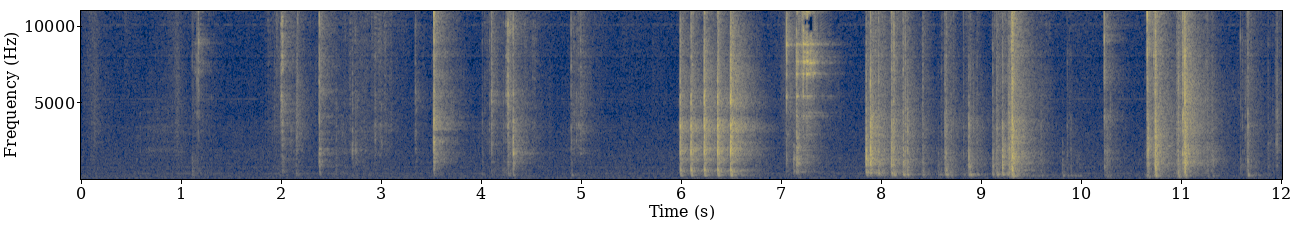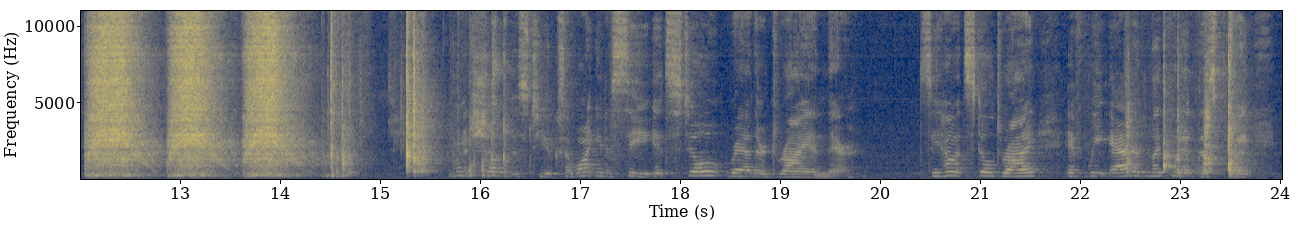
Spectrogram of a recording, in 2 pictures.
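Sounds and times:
food processor chopping herbs: 12.0 - 14.7.

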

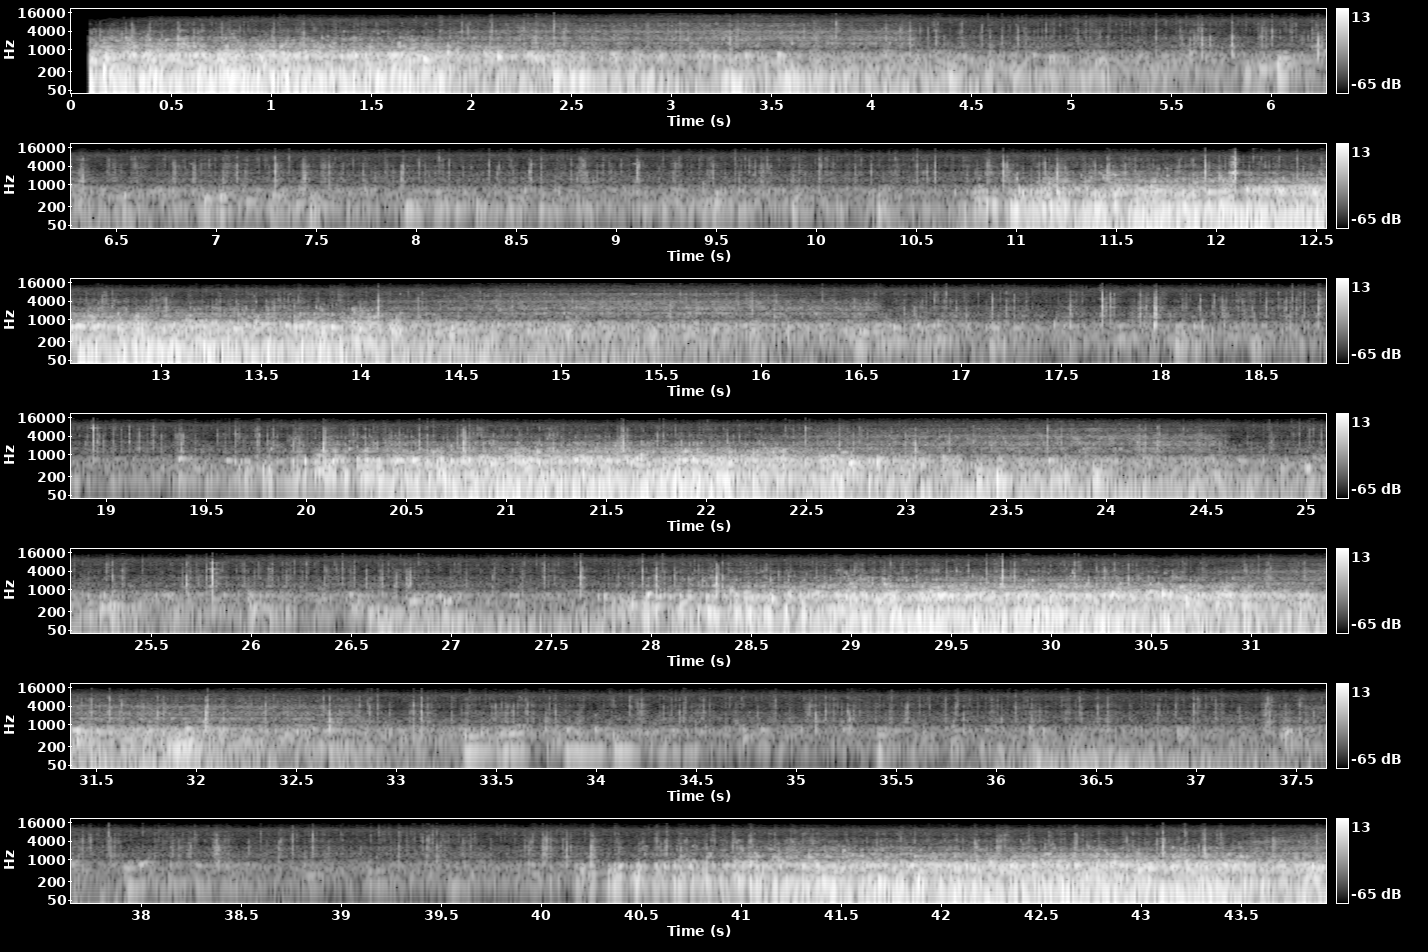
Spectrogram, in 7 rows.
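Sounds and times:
diver's exhaled bubbles: 0.1 - 6.3, 10.6 - 17.0, 19.7 - 33.7, 40.2 - 43.9
faint crackling clicks: 0.1 - 43.9.

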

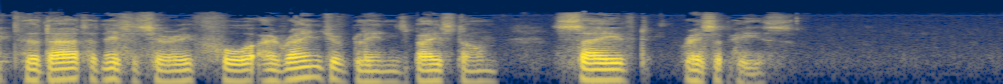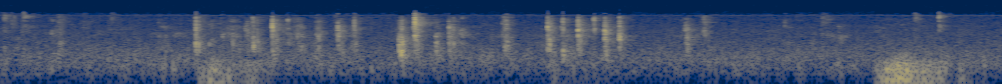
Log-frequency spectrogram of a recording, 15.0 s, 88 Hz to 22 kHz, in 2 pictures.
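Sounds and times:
keyboard typing: 9.0 - 12.9.

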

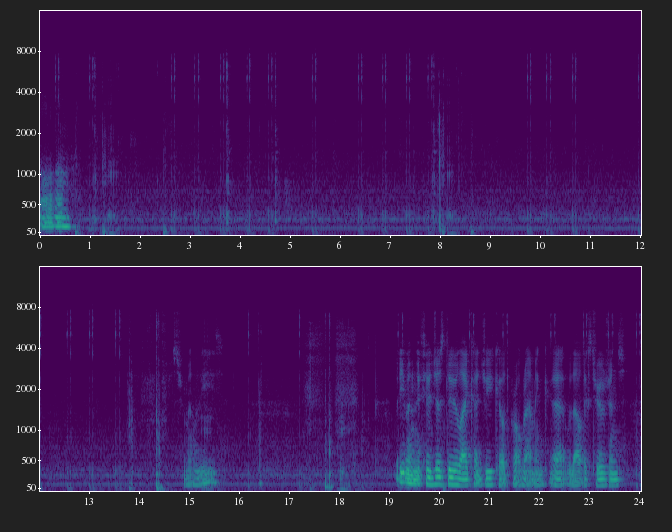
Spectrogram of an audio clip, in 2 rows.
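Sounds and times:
faint low hum: 0.0 - 24.0
keyboard keystrokes: 0.3 - 1.6, 2.4 - 4.8, 6.4 - 8.6
mouse clicks: 2.3 - 4.8, 6.4 - 8.4, 9.7 - 10.8, 12.0 - 14.5, 22.2 - 24.0.

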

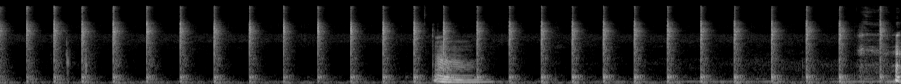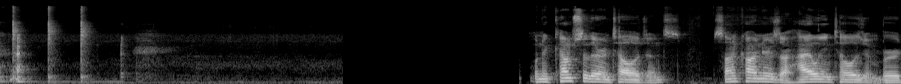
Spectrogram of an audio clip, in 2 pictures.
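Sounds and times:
parrot beak tapping on mirror: 0.0 - 10.0.

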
